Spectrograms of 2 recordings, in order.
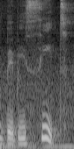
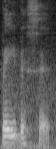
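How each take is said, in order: First: The stress falls where many Nigerians place it. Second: The stress falls in the standard position. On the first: The speaker calls it wrong. "it's wrongly stressed most times in Nigeria, so you'll get to hear people say" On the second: The speaker calls it right. "but the pronunciation is"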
